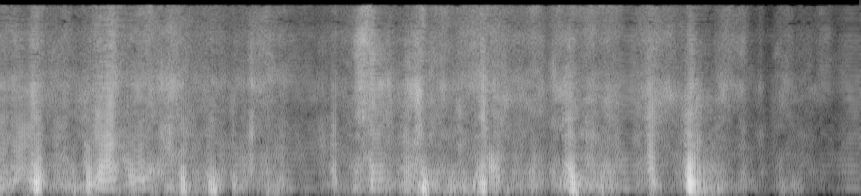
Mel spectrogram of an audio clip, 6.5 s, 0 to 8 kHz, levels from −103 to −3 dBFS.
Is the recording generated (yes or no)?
yes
